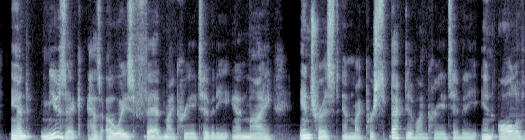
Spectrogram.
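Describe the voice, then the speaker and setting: Dark and mellow in tone, a man speaks with a fairly low pitch and ordinary pitch variation. He keeps a moderate pace on a very clean recording with a silent background. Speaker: podcast host and brand designer. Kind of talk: solo talk to camera and listeners.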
